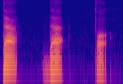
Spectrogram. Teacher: Cara pengucapan ketika menyuarakan nun sukun atau tanwin, ujung lidah hampir menyentuh pangkal 2 buah gigi atas sesuai posisi makhraj hurufnya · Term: ikhfa aqrab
